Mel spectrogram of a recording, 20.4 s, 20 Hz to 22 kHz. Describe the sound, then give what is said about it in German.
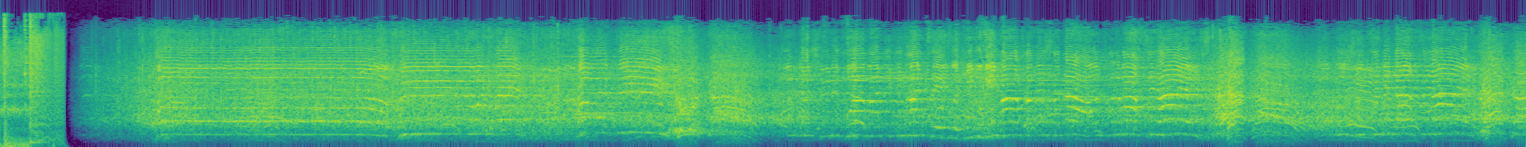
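A live football stadium crowd chants and sings in unison at a VfB Stuttgart Champions League round-of-16 first-leg match. The massed voices are loud and sustained, with a swelling melody that carries on without pause. “Was ihr gerade gehört habt, das war ein Live-Sound von einem der legendärsten VfB-Spiele in der Geschichte.”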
